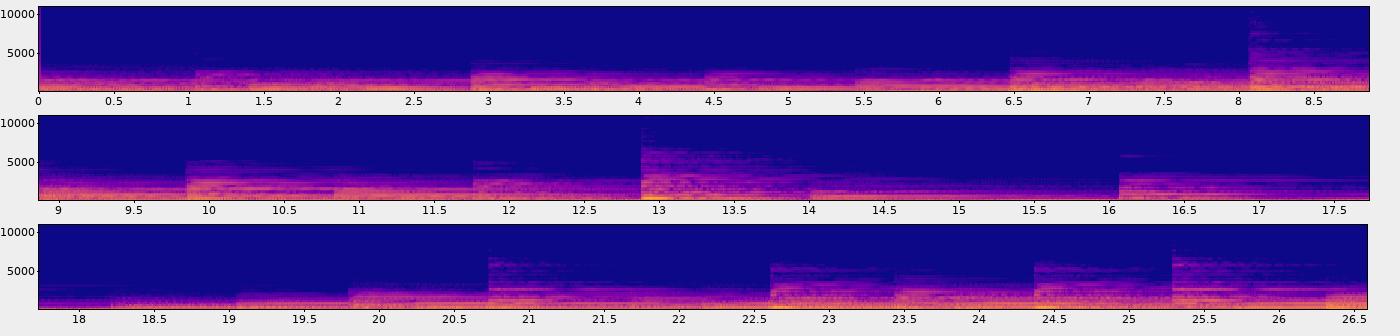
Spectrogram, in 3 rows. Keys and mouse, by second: 0.0-0.9 drag, 1.0 shift+click, 1.6 shift+click, 2.6 shift+click, 3.4 shift+click, 4.1 shift+click, 5.1 shift+click, 5.8-6.1 ctrl+alt+drag, 6.6 shift+click, 7.3 shift+click, 8.2 click, 9.0-9.4 ctrl+alt+drag, 9.9 shift+click, 10.6 shift+click, 11.6 shift+click, 12.3 shift+click, 13.6 g, 14.3 Escape, 15.1-19.0 shift+drag, 16.5 typing, 19.3 ctrl+alt+click, 19.7 ctrl+alt+drag, 20.5 g.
